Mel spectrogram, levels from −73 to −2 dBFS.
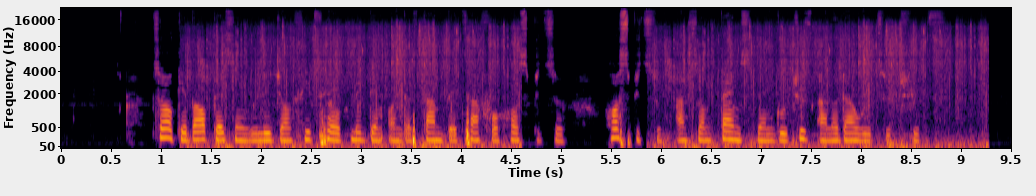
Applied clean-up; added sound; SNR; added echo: none; Crumpling, crinkling; 6 dB; none.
